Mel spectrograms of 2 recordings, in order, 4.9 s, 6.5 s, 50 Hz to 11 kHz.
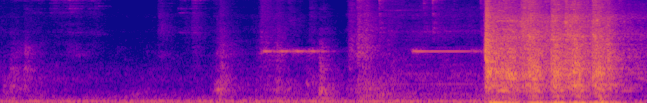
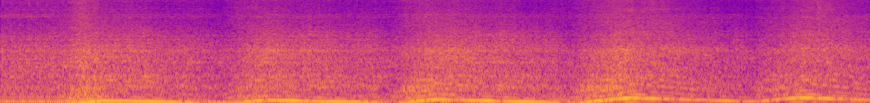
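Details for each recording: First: AWD Honda Civic EM2 with new turbo and full exhaust, first start after install: starter cranks the engine over steadily then spins hard with no firing, cranks but won't start because the fuel injectors were left unplugged; spark plugs and coils just installed. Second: AWD Honda Civic EM2 with new turbo and new full 3-inch open exhaust (no baffles, ovalized pipe), just after first start: five clean throttle blips rising and falling smoothly with a soft, very quiet exhaust note and no ticking; healthy.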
